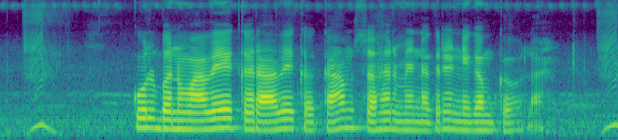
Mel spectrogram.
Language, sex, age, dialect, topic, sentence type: Bhojpuri, male, 18-24, Western, banking, statement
